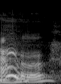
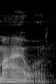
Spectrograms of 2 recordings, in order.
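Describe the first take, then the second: First: It is said in a puzzled Scooby-Doo voice. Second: It is said in the speaker's normal voice.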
